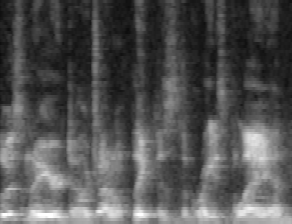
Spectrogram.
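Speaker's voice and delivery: rough, raspy, creaky character voice. Joking about a fan story's character: Arthur Morgan voice. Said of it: "the Arthur Morgan voice".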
